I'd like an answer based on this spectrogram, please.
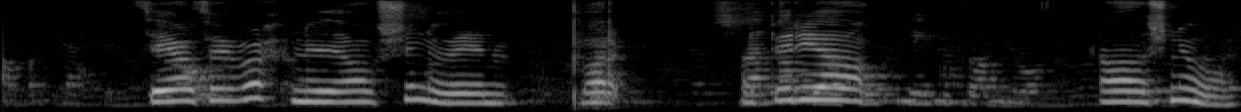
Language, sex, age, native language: Icelandic, male, 11, Icelandic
